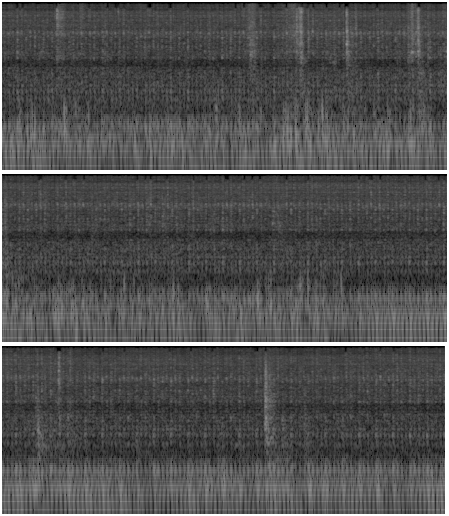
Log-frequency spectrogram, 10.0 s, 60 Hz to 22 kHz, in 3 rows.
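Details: 1978 Datsun 1500 Ute GN620, 20 years stored, new carburettor, warming up before first drive: fairly even low idle, soft steady pulse with a few light ticks, sounds healthy; normal warm-up idle.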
